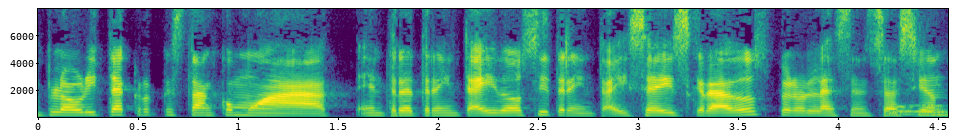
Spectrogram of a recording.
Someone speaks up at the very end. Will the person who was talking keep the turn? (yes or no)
yes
